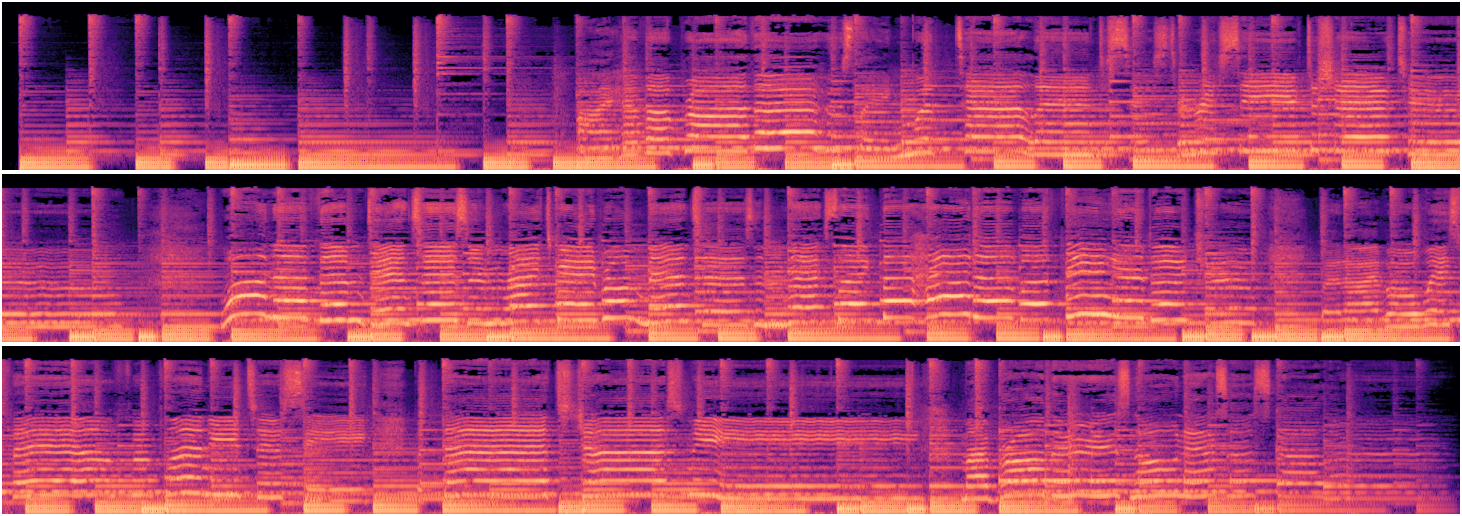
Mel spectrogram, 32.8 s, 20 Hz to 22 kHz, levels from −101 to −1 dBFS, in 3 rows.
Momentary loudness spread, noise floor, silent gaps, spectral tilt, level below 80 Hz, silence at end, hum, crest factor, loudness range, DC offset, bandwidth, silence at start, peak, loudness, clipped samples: 8 LU; -37 dBFS; none; -5 dB/octave; -26 dBFS; 0.2 s; none; 14 dB; 4 LU; under 0.1%; 17 kHz; 0.1 s; -2 dBFS; -17 LUFS; under 0.1%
